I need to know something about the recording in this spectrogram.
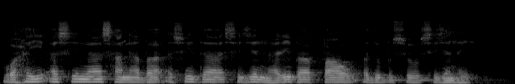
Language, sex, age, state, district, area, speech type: Manipuri, male, 18-30, Manipur, Imphal West, urban, read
